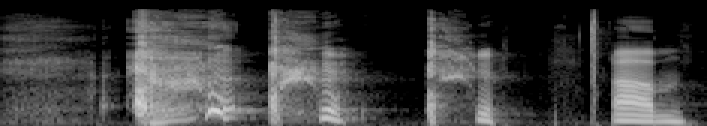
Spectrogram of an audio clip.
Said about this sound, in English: I have to cough. Hang on.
